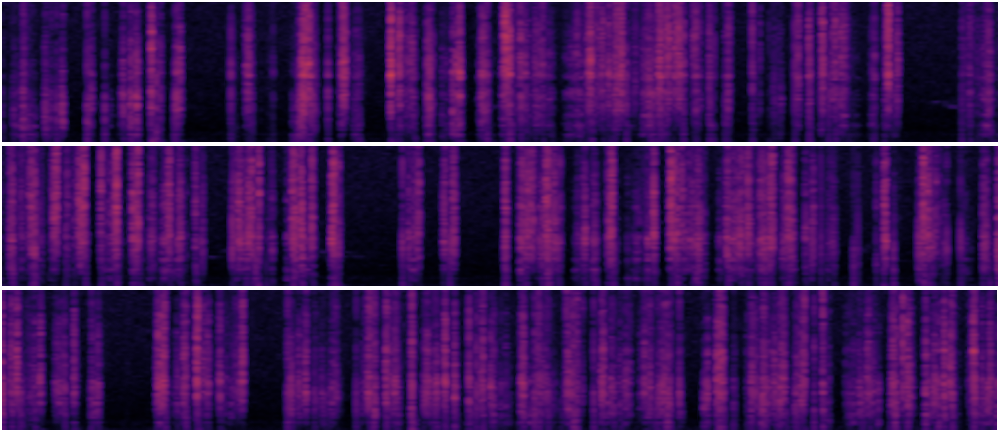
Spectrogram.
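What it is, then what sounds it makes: Coarse sandpaper scratched with a pen tip. The metal tip of a ballpoint pen scratches and taps across a flat, coarse-grit sandpaper sheet. The result is a dense, continuous run of rough, bright scraping strokes and quick gritty ticks, with a faint low hum underneath.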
